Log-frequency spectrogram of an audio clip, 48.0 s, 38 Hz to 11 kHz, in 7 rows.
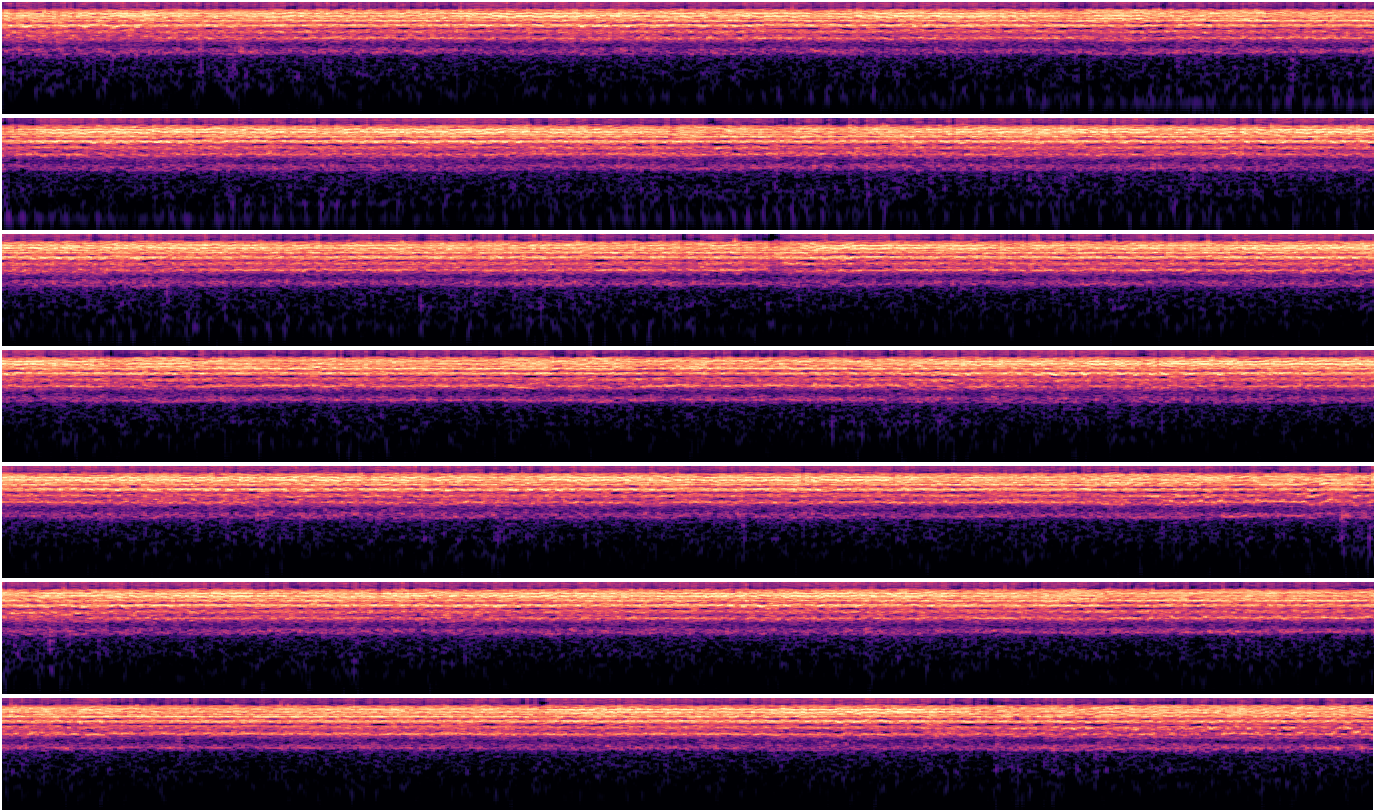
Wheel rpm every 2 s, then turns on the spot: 220, 230, 230, 220, 220, 230, 220, 220, 230, 230, 220, 230, 230, 220, 220, 220, 220, 220, 220, 230, 230, 230, 230, 210.
none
